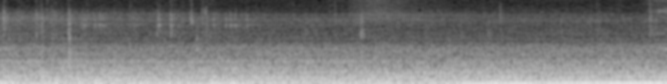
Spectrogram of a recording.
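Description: Steady low road rumble from inside a moving camper van, a constant drone of engine and tires that swells slightly louder toward the end.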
